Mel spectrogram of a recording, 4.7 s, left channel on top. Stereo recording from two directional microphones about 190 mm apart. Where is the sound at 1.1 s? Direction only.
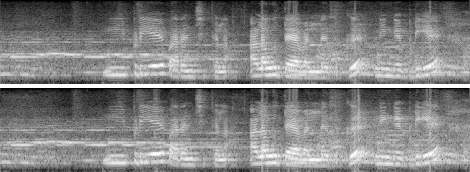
10° left (ahead or behind).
